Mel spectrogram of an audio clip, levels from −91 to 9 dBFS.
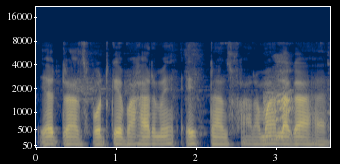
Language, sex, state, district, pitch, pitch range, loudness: Hindi, male, Chhattisgarh, Raipur, 100 Hz, 100-105 Hz, -20 LUFS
